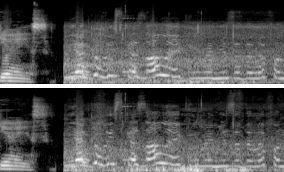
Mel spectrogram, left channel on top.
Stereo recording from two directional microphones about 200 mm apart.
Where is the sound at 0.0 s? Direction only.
20° left (ahead or behind).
